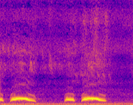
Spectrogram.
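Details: Ground decoy spotted dove with a medium voice, two-kuk 'khoo-aang' style. Mellow drawn-out coos falling at the end, with a short wavering note before the second, against low steady background noise.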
